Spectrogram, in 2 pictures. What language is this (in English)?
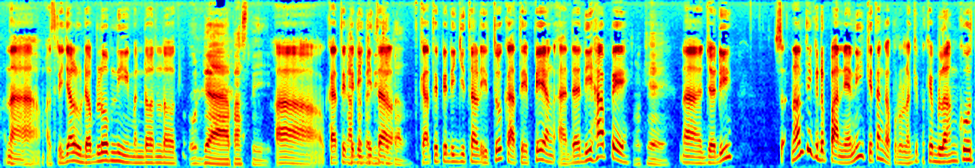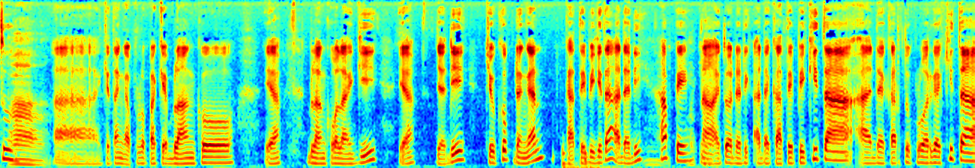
Indonesian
